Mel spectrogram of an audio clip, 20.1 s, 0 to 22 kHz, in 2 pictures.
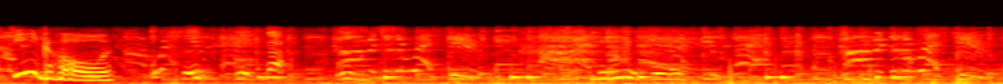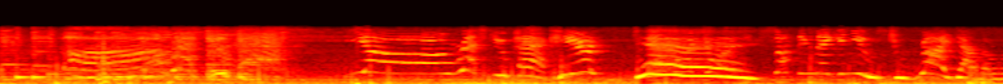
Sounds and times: Music: 0.0 - 13.1
Child singing: 1.3 - 10.0, 10.6 - 13.0.

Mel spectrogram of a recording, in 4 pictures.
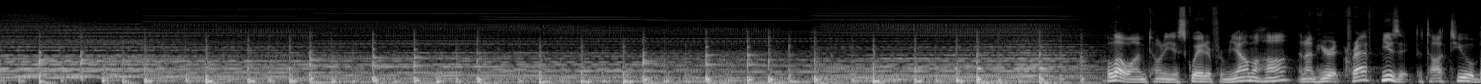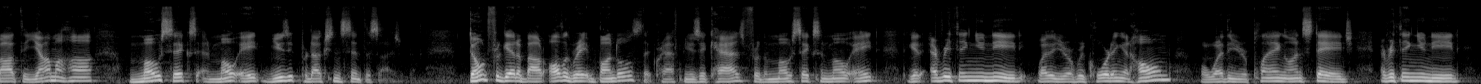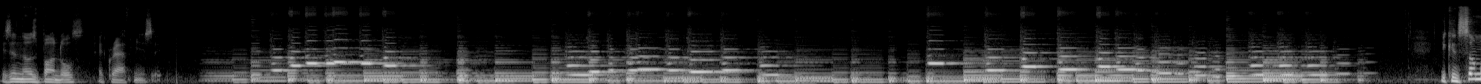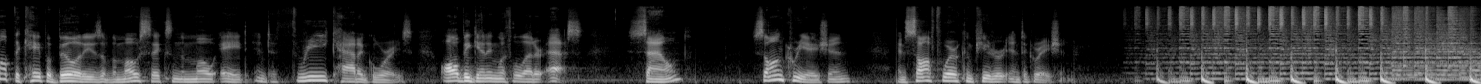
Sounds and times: Speech: 11.1 - 18.8, 19.5 - 31.3, 44.0 - 51.4, 52.0 - 55.2.

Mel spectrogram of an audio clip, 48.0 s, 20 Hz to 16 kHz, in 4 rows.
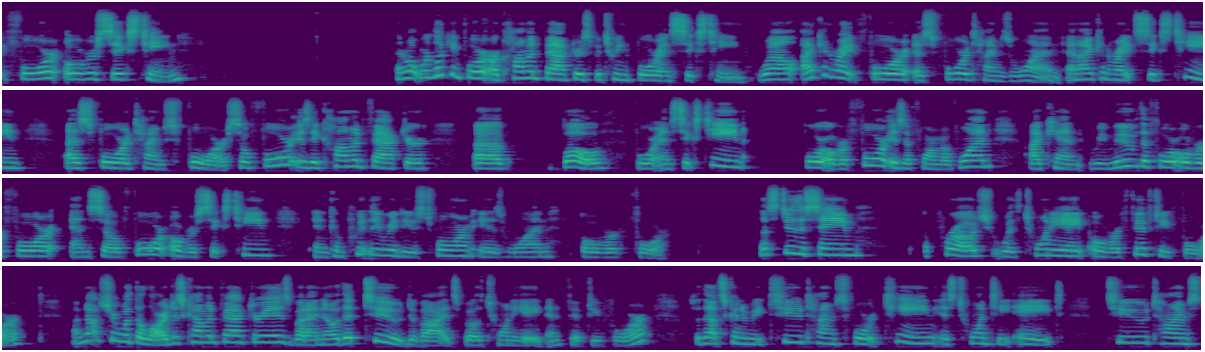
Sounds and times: Speech: 0.0 - 1.9, 4.0 - 19.5, 20.1 - 30.7, 31.6 - 32.7, 33.3 - 48.0.

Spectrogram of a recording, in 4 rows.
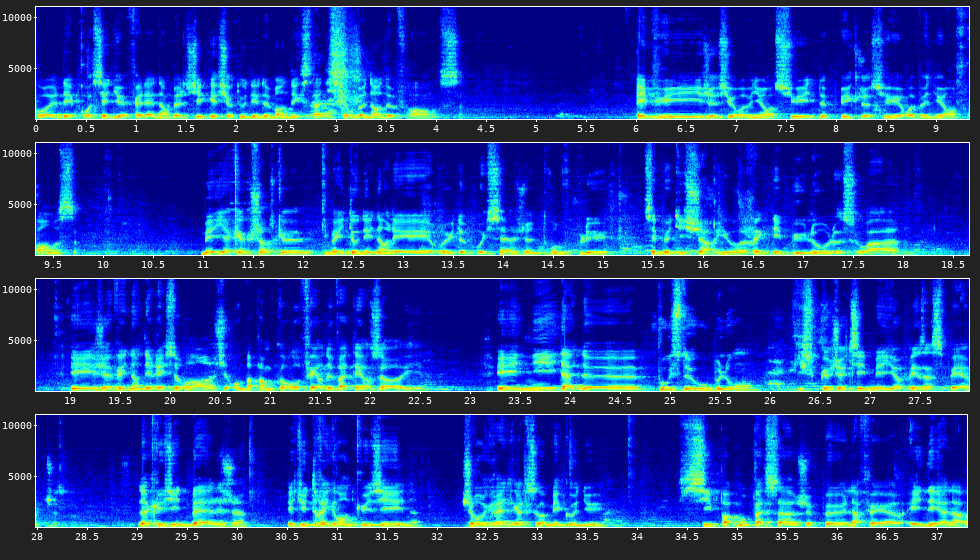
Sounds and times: Speech: 0.0 - 4.4, 5.2 - 9.8, 11.0 - 37.3.

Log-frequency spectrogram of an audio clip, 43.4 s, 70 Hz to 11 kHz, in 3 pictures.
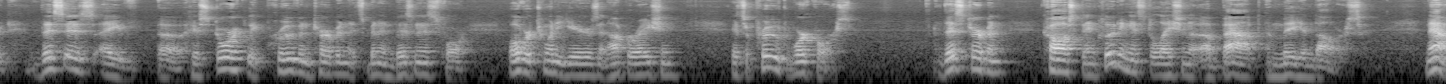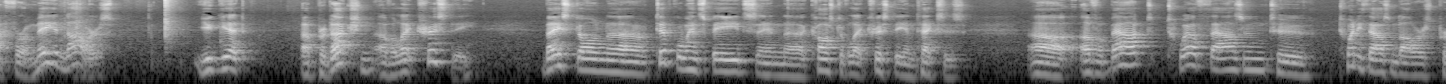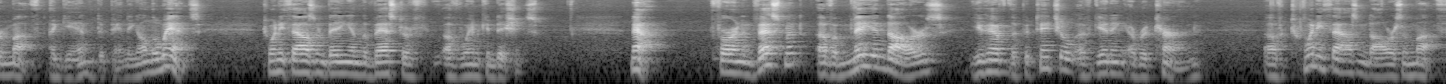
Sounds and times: Speech: 0.0 - 8.6, 9.4 - 15.7, 16.4 - 19.3, 19.9 - 24.2, 24.8 - 31.0, 31.6 - 34.4, 35.2 - 41.0, 41.6 - 43.3.

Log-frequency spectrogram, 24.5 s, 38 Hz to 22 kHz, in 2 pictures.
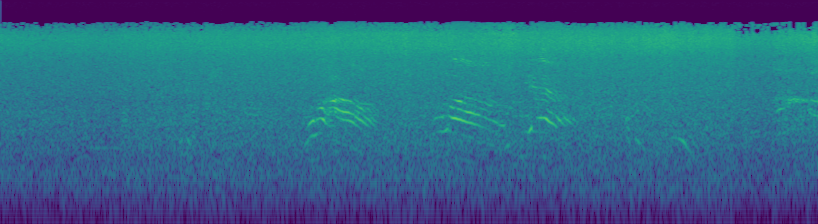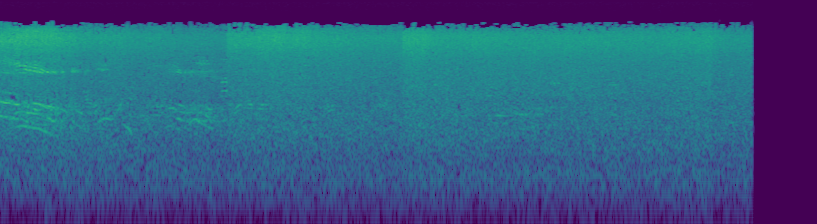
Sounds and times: Ocean: 0.0 - 23.6
Speech: 4.6 - 5.8, 6.5 - 8.7, 11.6 - 15.7.

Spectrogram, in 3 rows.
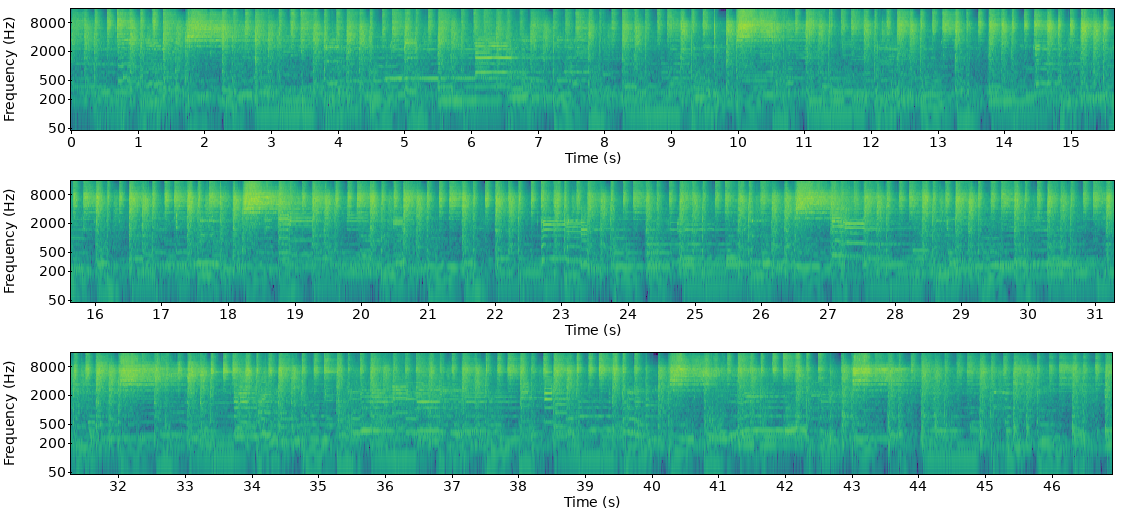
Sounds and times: Music: 0.0 - 46.9.

